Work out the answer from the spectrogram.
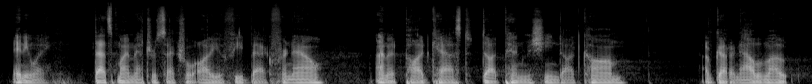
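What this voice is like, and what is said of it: Deep radio announcer-like voice. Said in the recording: “right now I've got this great radio announcer voice. I wish I could keep it without having the cold.”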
